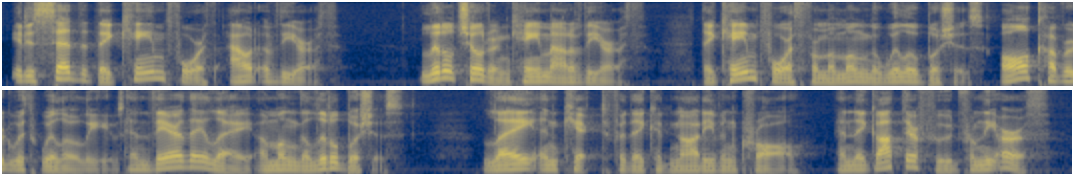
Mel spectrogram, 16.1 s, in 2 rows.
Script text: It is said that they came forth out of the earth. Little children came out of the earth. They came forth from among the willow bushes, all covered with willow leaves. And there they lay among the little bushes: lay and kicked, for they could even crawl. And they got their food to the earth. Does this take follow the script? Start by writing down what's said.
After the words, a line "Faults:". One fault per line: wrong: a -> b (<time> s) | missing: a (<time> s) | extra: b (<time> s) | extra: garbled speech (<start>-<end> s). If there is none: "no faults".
It is said that they came forth out of the earth. Little children came out of the earth. They came forth from among the willow bushes, all covered with willow leaves. And there they lay among the little bushes: lay and kicked, for they could not even crawl. And they got their food from the earth.
Faults:
extra: not (13.0 s)
wrong: to -> from (15.2 s)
